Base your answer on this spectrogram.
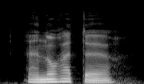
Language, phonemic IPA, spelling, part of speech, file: French, /ɔ.ʁa.tœʁ/, orateur, noun, Fr-orateur.ogg
- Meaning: 1. orator 2. speaker, public speaker 3. Speaker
